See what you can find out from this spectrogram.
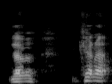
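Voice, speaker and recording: A man's voice: fairly bright tone, slight background noise. A Scottish man hosting a podcast interview, chatty and self-deprecating, asking eager questions. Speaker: podcast host. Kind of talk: casual interview.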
